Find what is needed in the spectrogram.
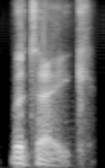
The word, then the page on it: betake: British English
